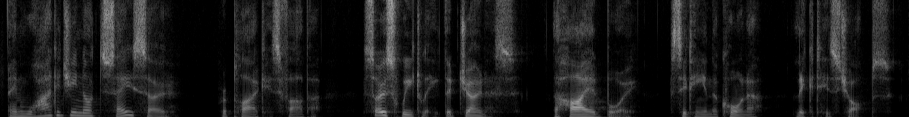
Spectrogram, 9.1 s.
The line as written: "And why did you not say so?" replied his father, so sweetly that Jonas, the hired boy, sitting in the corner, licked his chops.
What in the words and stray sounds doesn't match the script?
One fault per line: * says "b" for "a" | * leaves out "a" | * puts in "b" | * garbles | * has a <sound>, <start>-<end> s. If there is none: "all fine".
all fine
